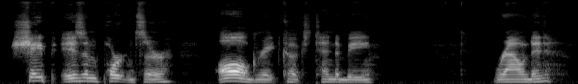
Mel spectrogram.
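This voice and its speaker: A gruff, put-on character voice from a man at medium pitch, with ordinary pitch variation, a fairly slow pace, long, frequent pauses and big swings in loudness. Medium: read story. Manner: gruff, muttering.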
